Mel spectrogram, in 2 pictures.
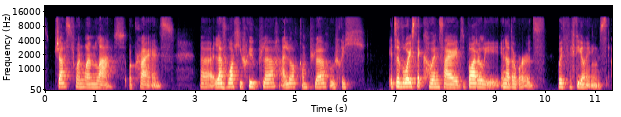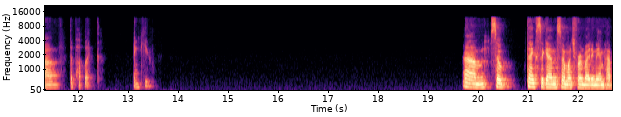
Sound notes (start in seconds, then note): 3.6 speaks in French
